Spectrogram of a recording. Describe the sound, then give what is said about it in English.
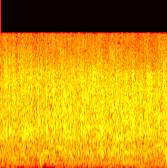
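A crowd applauds steadily, a dense, even wash of many hands clapping that holds at a constant loudness for a few seconds with no voices. “Now, that's where you ought to clap.”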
